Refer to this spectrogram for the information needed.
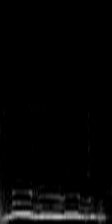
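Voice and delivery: loud drawn-out moo; booming cow moo. Acted.

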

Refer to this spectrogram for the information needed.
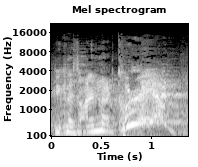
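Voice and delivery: hammed-up indignant correction. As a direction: burst out, insulted at the assumption. Indignant answer of mistaken man.

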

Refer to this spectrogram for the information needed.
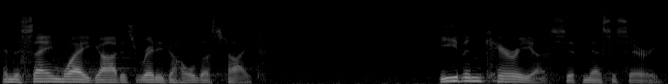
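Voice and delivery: ordinary delivery

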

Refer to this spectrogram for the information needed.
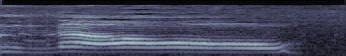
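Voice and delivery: ordinary talk, nothing marked

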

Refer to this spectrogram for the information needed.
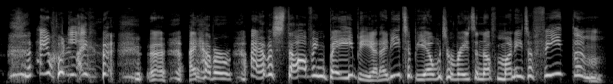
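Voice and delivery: put-on high, laughing plea about a starving baby; squeaky peddler begging for a sale; pleading merchant. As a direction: beg pitifully in a squeaky voice. GM voices seller pleading.

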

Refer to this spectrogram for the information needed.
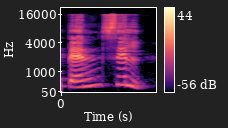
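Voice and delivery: Pencil slowly in two beats; split into syllables. Shown as a demonstration. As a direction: break pencil into पेन and सिल. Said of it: "इसमें टू syllables हैं". (Pencil को दो हिस्सों में, धीरे)

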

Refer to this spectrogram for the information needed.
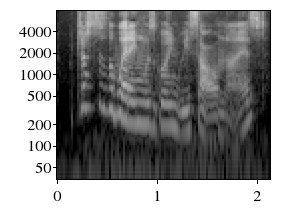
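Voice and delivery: plain reading voice

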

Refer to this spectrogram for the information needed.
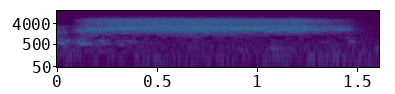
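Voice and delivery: soft whispered shush; whispered shh. Acted. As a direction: hush everyone.

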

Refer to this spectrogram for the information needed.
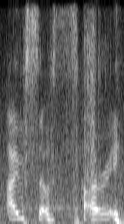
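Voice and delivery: soft, high, laughing apology; giggly apology. Real, not acted. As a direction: apologise while fighting back laughter.

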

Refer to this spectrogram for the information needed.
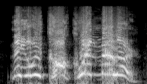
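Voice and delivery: high, loud hollered announcement; mock triumphant boast. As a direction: imitate a crew member shouting proud news. Acting caller's triumphant boast.

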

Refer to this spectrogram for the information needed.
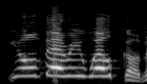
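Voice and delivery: high, loud, slow impression of a rock star; stretched-out, hammed-up British courtesy. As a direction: call it out slowly in a bad British accent. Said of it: "my best [name] impression".

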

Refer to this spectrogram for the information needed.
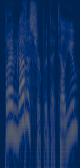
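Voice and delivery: put-on high, insistent girl's voice; exasperated high-pitched denial; protesting Alice. A narrator's reading. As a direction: insist in a high little-girl voice.

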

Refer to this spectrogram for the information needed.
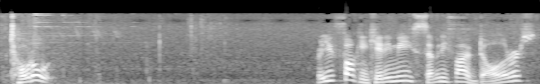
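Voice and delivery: can't believe the bill, shouting it out; outraged disbelief. Real, not acted. Gamer reacting to a seventy-five dollar total, high outraged disbelief.

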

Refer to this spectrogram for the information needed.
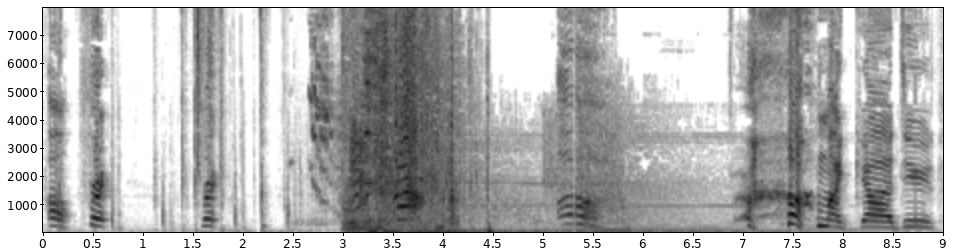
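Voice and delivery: high, loud frightened yells; scared screaming. Real, not acted. Jump scare, camera falls.

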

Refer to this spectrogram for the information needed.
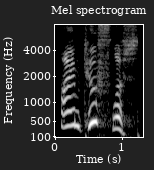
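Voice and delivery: high, slow, loud lament; moaning. A narrator's reading. George realises he has no teeth left, moaning. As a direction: wail it in hammed-up despair. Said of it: "George moaned".

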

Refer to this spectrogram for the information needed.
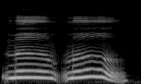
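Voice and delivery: put-on high, light childlike moo; child mimicking cow. Child's cow sound before question.

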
